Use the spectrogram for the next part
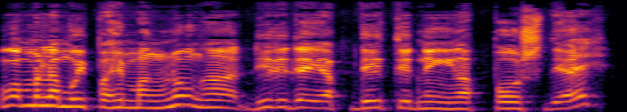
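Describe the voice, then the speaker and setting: A man's voice: high-pitched, brisk, pushed and bright, dry recording. An actor with a Filipino Bisaya accent playing a mild husband and father in his thirties in a radio drama. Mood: displeased. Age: 30s. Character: Mark, mild thirty-year-old husband and father, let down. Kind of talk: Philippine radio drama acting and letter narration.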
